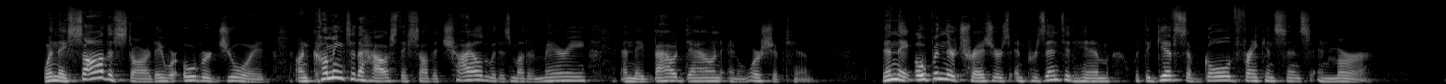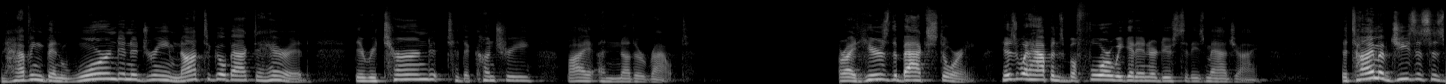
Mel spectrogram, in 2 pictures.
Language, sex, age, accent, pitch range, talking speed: English, male, 40-59, American, 150-205 Hz, 175 wpm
